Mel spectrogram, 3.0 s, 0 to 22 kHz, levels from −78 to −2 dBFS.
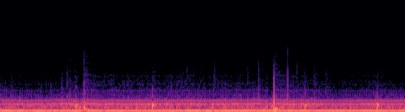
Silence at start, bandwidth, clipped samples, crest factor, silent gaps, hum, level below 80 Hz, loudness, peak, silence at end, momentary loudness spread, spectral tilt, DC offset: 0 s; 1.7 kHz; under 0.1%; 12 dB; none; none; -26 dBFS; -28 LUFS; -12 dBFS; 0 s; 2 LU; -12 dB/octave; under 0.1%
